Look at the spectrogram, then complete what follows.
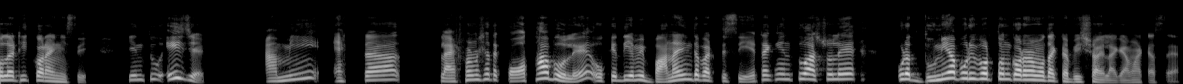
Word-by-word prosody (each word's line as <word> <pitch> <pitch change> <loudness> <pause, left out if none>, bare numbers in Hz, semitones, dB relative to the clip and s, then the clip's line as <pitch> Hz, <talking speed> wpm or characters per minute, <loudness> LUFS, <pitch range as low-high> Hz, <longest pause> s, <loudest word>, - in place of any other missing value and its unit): বলে, 200 +1 +5
ঠিক 205 -2 -9
করাই 165 -5 +2
নিসি। 115 - -13 0.4
কিন্তু 210 +3 -8 0.2
এই 300 - +4
যে, - - -3 0.7
আমি 190 +9 -5 0.4
একটা 195 +7 -3 0.6
প্ল্যাটফর্ম 145 +9 -1
এর 220 - -8
সাথে 220 -3 -3 0.2
কথা 175 - +3
বলে, 135 -4 +1 0.2
ওকে 165 +4 -3
দিয়ে 205 0 +1
আমি 205 - 0
বানায় 180 - +3
নিতে 230 -1 0
পারতেছি। 155 -7 -5
এটা 220 +10 -1
কিন্তু 240 0 -6
আসলে 235 +1 -1 0.5
পুরো 245 +2 +5 0.2
দুনিয়া 225 +11 +6
পরিবর্তন 255 -1 +4
করার 215 -2 +7
মতো 195 -2 +3
একটা 140 - -2
বিষয় 115 -3 -4
লাগে 95 +1 -8
আমার 105 0 -11
কাছে। - - -16
205 Hz, 165 wpm, -22 LUFS, 155-235 Hz, 0.7 s, করার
